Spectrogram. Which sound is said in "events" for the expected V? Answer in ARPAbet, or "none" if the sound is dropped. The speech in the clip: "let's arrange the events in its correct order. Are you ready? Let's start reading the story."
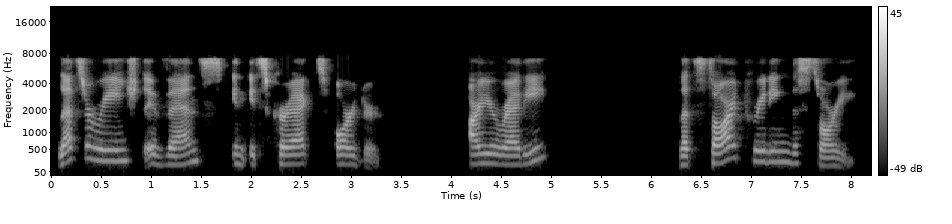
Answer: V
